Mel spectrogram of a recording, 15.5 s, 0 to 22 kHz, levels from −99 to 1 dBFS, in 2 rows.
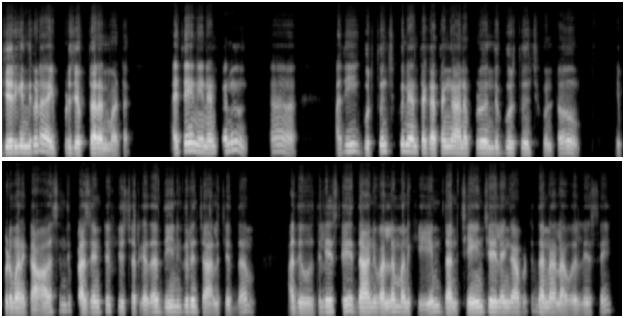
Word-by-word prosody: జరిగింది 150 0 +7
కూడా 185 +1 +3
ఇప్పుడు 140 +1 -6
చెప్తారనమాట. 125 -4 +4 0.6
అయితే 145 +7 +3
నేను 160 -2 +3
అంటాను 165 +7 -1 0.5
ఆహ్, 175 - -4 0.6
"అది 170 - -3 0.2
గుర్తుంచుకునేంత 165 +4 +1
గతం 150 +4 +3
కానప్పుడు 135 0 +1
ఎందుకు 135 +1 -4
గుర్తుంచుకుంటావు? 130 0 -3 0.6
ఇప్పుడు - - -1
మనకు 120 0 +1
కావాల్సింది 135 +10 -1
ప్రెజెంట్, 130 +4 +1
ఫ్యూచర్ 130 -1 -6
కదా! 115 - 0
దీని 135 +1 -1
గురించి 145 -1 -1
ఆలోచిద్దాం. 115 +4 -6 0.6
అది 120 +2 -3
వదిలేసేయి. 145 +6 -1
దాని 125 +1 +5
వల్ల 120 +4 +3
మనకి 125 -3 -3
ఏం 130 - 0
దాన్ని 120 -1 +2
చేంజ్ 130 +3 +2
చేయలేం 130 -2 +3
కాబట్టి 130 +1 -4
దాన్ని 125 -2 +2
అలా 115 -1 -1
వదిలేసేయి. 115 +8 -8
130 Hz, 140 wpm, -24 LUFS, 125-145 Hz, 0.6 s, జరిగింది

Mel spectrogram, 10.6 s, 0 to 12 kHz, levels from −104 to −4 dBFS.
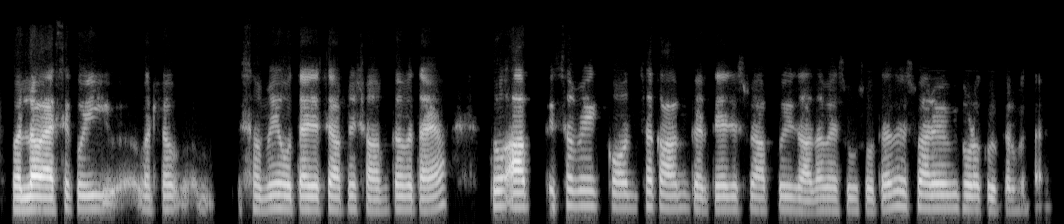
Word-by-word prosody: मतलब 150 +1 +10
ऐसे 165 - -1
कोई 155 +1 -1
अ, 470 +6 -11
मतलब 435 - -5 0.6
समय 155 +1 -2
होता 155 -1 +2
है, 155 - +4
जैसे 150 +1 +1
आपने 150 +2 -1
शाम 140 -1 -3
का 155 -1 +1
बताया, 150 +2 0 0.5
तो 190 0 +2 0.2
आप 175 0 +5 0.2
इस - - -6
समय 190 -1 -3
कौन-सा 165 0 -3
काम 160 0 -1
करते 150 -1 -4
हैं, 150 0 0
जिसमें 150 0 -6
आपको 145 +1 -6
ये 150 - -4
ज़्यादा 140 0 -3
महसूस 140 0 -7
होता 135 +3 -5
है? - - +1
तो 185 0 -4
इस - - -12
बारे 160 -1 +2
में 160 0 0
भी 165 - -8
थोड़ा 155 -1 0
खुलकर 140 -1 -7
बताएँ। 175 +5 -16
155 Hz, 205 wpm, -24 LUFS, 145-165 Hz, 0.6 s, मतलब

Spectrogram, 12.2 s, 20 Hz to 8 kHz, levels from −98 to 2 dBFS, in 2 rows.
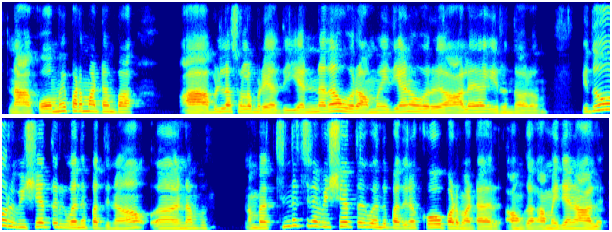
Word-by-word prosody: "நான் 175 0 +3
கோவமே 225 +6 +2
படமாட்டேன்ப்பா!" 235 -4 +1 0.8
அப்படி 210 +4 -3
எல்லாம் 235 0 +1
சொல்ல 210 -1 0
முடியாது. 175 -3 -1 0.2
என்னதான் 225 +6 +3
ஒரு 210 -3 +3
அமைதியான 210 +4 0
ஒரு 195 -1 +1 0.2
ஆளாயிருந்தாலும், 185 -4 -2 0.4
ஏதோ 315 +9 -1
ஒரு 325 - -2
விஷயத்துக்கு 280 -1 -2
வந்து 235 +1 -4
பார்த்தீங்கன்னா, 185 -3 -3 0.3
அ - - -1 0.2
நம்ப 205 0 -5 0.5
நம்ப 215 +3 -3 0.2
சின்ன 330 +5 -5
சின்ன 345 -1 -2
விஷயத்துக்கு 305 -1 0
வந்து 250 0 -4
பார்த்தீங்கன்னா 225 0 -1
கோபப்பட 240 -4 +3
மாட்டாரு. 170 -2 0
அவங்க 180 0 -1 0.2
அமைதியான 190 +1 0
ஆளு. 175 -2 -3
215 Hz, 150 wpm, -25 LUFS, 185-245 Hz, 0.8 s, நான்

